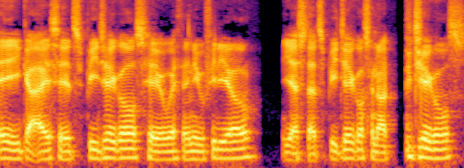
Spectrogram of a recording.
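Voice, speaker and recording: A man in monotone, flat intonation, in a very clean recording with a silent background. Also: medium pitch for a man, moderate pace. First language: Dutch. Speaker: gaming YouTuber. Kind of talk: tutorial. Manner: halting.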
